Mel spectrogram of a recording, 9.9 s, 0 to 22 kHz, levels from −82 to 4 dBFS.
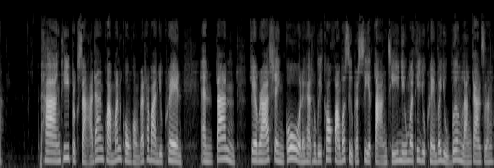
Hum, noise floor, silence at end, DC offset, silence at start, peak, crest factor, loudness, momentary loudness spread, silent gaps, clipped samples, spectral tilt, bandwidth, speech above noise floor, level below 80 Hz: none; -64 dBFS; 0 s; under 0.1%; 0.8 s; -2 dBFS; 24 dB; -25 LUFS; 9 LU; none; under 0.1%; -3.5 dB/octave; 15 kHz; 39 dB; -68 dBFS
